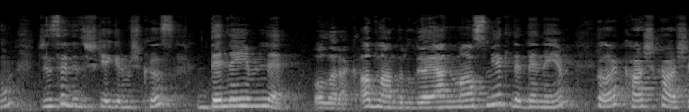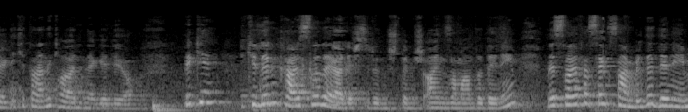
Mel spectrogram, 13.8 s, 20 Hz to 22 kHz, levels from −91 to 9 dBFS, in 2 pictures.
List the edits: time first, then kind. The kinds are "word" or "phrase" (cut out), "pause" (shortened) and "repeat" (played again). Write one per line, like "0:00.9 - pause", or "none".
0:01.4 - word
0:01.9 - word
0:06.0 - word
0:07.0 - word
0:07.4 - word
0:09.3 - word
